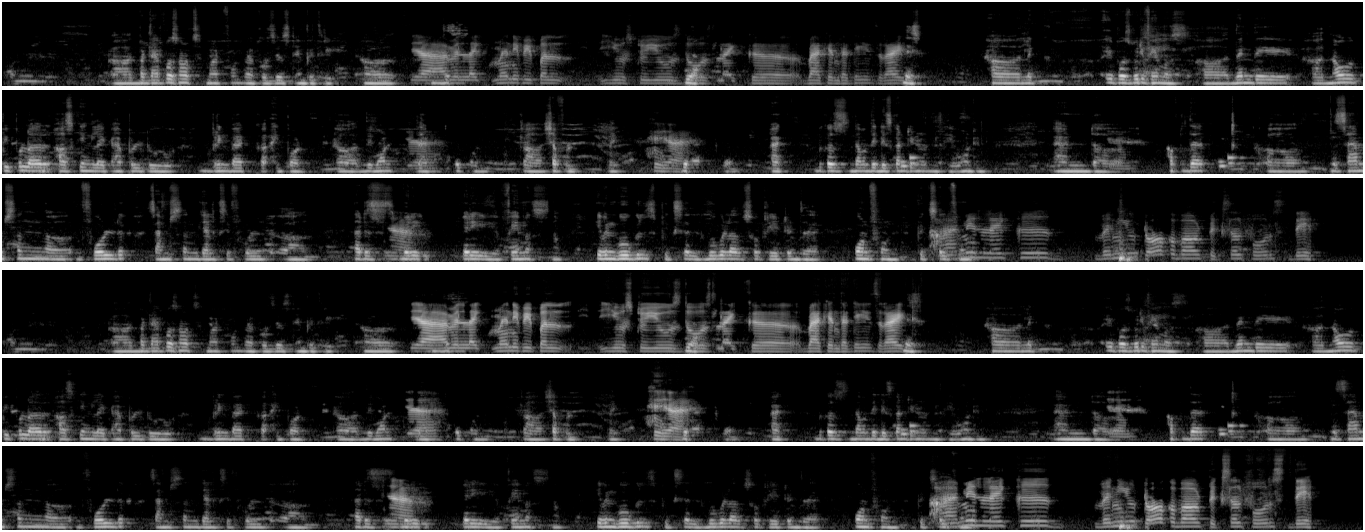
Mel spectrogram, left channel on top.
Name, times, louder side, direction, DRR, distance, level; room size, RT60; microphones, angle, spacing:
voice 1, 0.1-0.4 1.1-3.9 4.3-4.5 6.8-7.0 9.0-9.2 9.8-10.6 11.0-15.3 15.6-16.0 16.3-17.9 18.3-19.8 20.4-21.0 21.3-21.4 21.7-23.4 24.1-24.8 25.3-28.5 28.8-29.4 29.7-30.4 30.7-31.5 31.8-32.8 33.2-35.4 35.8-36.3 36.6-36.9 38.4-38.6, left 3 dB, 55° left, 0.6 m, -25 dB
voice 2, 4.1-5.7 6.0-9.0 17.7-18.0 20.1-20.5 24.7-25.0 31.0-31.4 36.5-37.8 38.1-40.3, right 7 dB, 80° right, 0.5 m, -27 dB
12.0 x 7.6 x 8.5 m
head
